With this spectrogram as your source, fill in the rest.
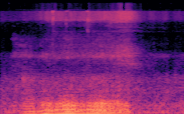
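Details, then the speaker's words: Adult female Cane Corso (Italian Mastiff) near her puppies: a single deep, rough, rumbling breath; owner says the sound can be heard in her lungs when she breathes deeply; noisy congested breathing. "I don't know if anybody heard that that's her that was her taking a deep breath you can hear that in her lungs when she takes a deep breath"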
